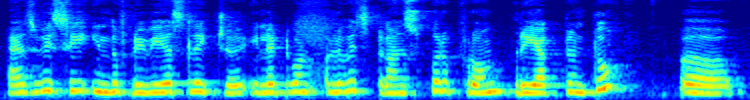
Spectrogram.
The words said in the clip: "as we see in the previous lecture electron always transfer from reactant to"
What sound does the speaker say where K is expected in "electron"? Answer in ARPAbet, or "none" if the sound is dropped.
none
